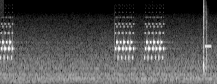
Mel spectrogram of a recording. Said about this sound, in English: cell phone rings.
